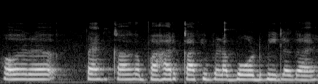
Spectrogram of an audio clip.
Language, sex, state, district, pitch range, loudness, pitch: Hindi, female, Punjab, Kapurthala, 225-235 Hz, -15 LUFS, 230 Hz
